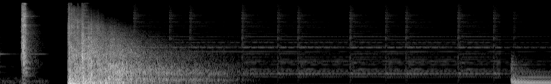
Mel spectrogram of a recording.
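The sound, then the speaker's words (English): A shotgun fires: a short sharp crack, then a loud blast that rings out and slowly decays over about two seconds, followed by a few faint metallic clinks and no voices. “the goateed bastard pointed his shotgun at me and pulled the trigger”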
